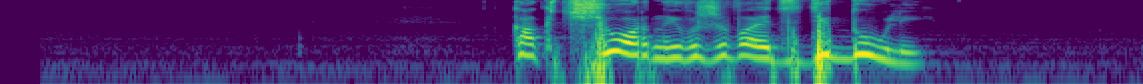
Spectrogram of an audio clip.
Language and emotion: Russian, angry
